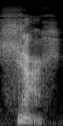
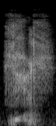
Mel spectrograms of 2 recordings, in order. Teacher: in Belgium, the R will be more rolling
